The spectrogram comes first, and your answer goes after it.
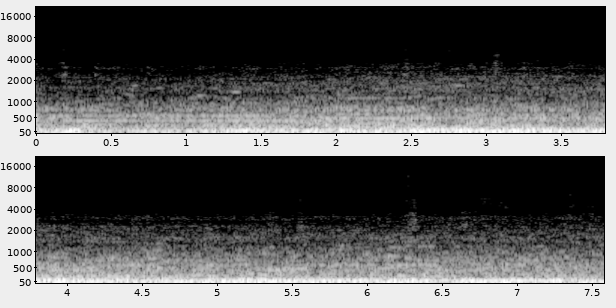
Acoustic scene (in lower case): bus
